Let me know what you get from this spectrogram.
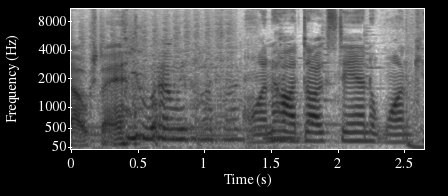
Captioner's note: laughs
